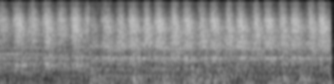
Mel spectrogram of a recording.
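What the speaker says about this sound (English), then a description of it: "Switch out to a little bit more finer sandpaper." A homemade wooden climbing hold being rubbed with fine sandpaper, quick regular back-and-forth scratching strokes, close and continuous with no talk.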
